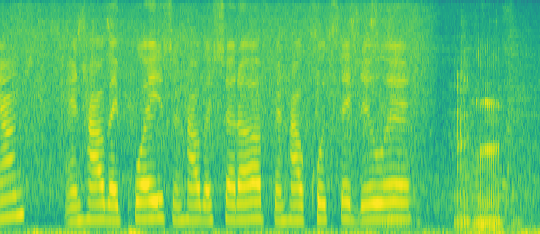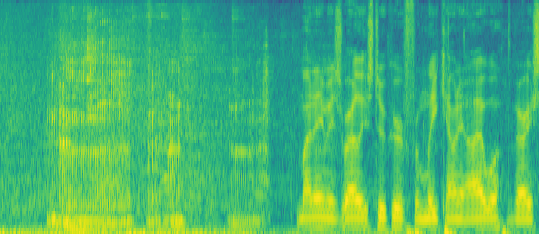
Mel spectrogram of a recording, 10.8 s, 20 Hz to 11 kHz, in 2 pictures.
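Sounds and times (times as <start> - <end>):
speech: 0.2 - 4.8, 8.4 - 10.7
pig grunting and snorting while weighed on a scale at a livestock show: 4.5 - 5.2, 5.8 - 8.1.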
